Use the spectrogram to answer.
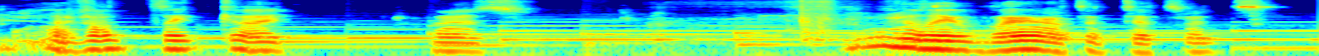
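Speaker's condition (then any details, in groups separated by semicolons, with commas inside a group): Duchenne muscular dystrophy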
